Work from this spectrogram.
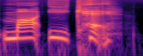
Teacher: every consonant is usually followed by a vowel, so Mike becomes ma-i-ke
